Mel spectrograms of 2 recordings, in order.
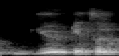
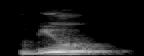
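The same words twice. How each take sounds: First: Said in the usual way. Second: beautiful split into three sounds, view, टी, फुल, with clear breaks; syllable by syllable. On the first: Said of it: "तीन अलग-अलग तरह से sound". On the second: Shown as a demonstration. Teacher showing students the syllables, beautiful in three separate parts. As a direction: break beautiful after each syllable, firmly voiced. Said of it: "तीन अलग-अलग तरह से sound हो रही है".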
